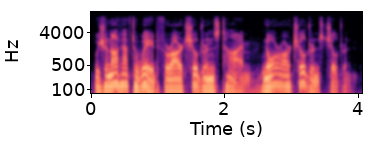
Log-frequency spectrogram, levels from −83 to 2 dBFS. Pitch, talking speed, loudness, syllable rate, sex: 110 Hz, 205 wpm, -17 LUFS, 4.4 syllables/s, male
